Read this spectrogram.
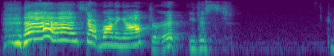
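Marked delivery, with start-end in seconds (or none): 0.0-0.7 high loud chasing shout; mock yell. Scaring the monkey off with a loud high yell. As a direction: shriek like lunging at a monkey.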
